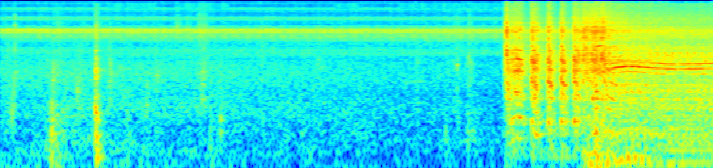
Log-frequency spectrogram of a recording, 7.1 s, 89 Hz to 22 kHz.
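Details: A 2002 Subaru Outback 2.5 is started after its new alternator/power steering belt was fitted, replacing a snapped one, and the bolts were tightened. Short crank, it catches quickly and settles to a smooth idle with no belt squeal or chirp. Normal running.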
